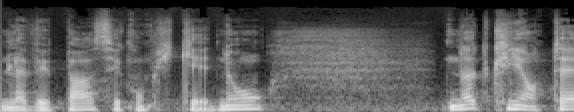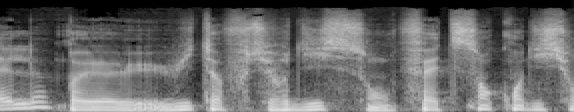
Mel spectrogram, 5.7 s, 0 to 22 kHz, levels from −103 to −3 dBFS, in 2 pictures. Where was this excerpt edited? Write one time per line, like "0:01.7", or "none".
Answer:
0:03.2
